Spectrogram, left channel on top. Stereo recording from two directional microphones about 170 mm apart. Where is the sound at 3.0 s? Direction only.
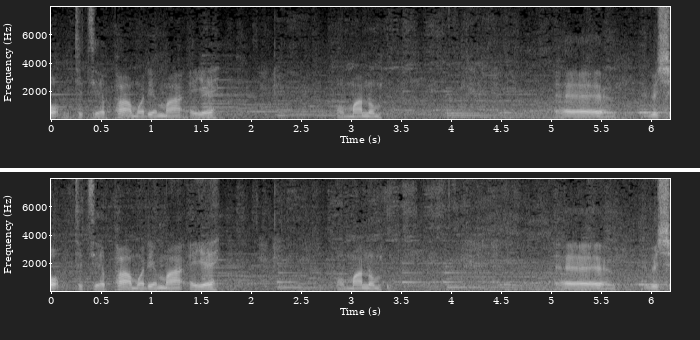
5° left (ahead or behind).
